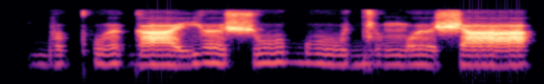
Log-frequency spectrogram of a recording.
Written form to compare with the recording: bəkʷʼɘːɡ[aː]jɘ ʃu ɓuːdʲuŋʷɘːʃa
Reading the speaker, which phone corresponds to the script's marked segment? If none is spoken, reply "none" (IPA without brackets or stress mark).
aː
